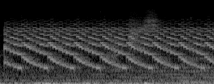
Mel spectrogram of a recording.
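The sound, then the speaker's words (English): A loud electronic burglar alarm blares continuously, its shrill tone sweeping downward again and again in a rapid, steady cycle, insistent with no voices. “It's like a loud burglar alarm.”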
